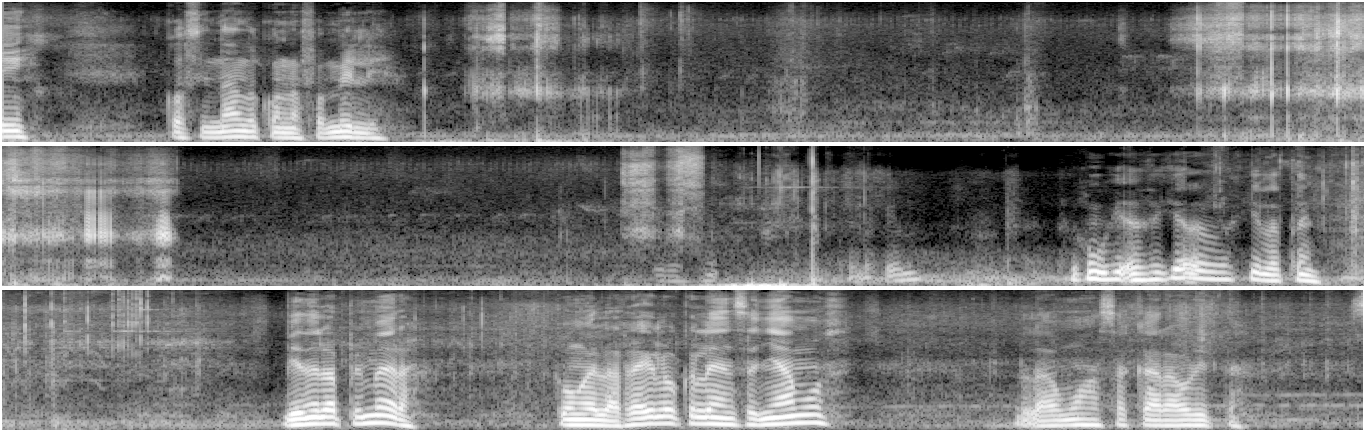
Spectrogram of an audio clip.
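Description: A man talks calmly, close to a chest-worn microphone.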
